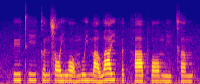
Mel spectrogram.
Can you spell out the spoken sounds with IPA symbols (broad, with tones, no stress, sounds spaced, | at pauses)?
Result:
yː˨ t̪ʰ iː˨˥ k ɵ˨˥ n s ɔː˨ j w ɔː˨˩ m uː˨˧ j m aː˨˩ w aː˥ j h ɵ˧ t̚ h aː˧ pʰ ɔː˧ m iː˨˧ kʰ ɐ˧ m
